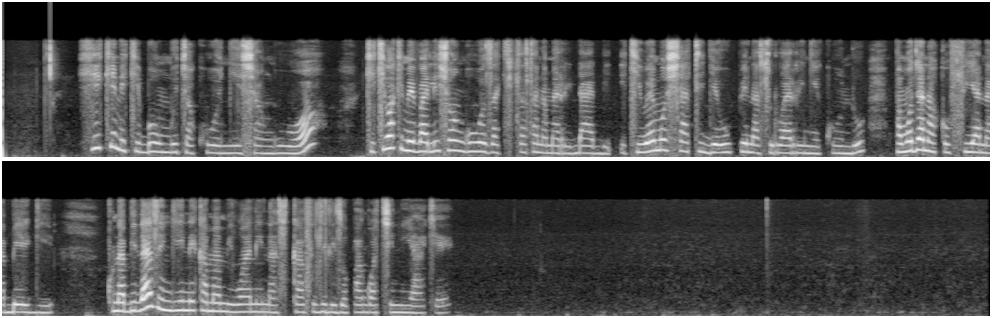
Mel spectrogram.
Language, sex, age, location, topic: Swahili, female, 25-35, Nairobi, finance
